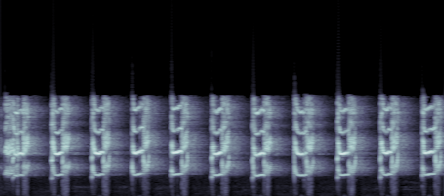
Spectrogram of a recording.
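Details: Lovebird giving its koek call to challenge a rival: harsh, buzzy high double-noted squawks repeated evenly about twice a second, ten in a row.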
